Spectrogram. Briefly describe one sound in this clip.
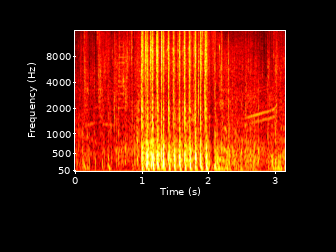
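A submachine gun fires a rapid burst of shots.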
